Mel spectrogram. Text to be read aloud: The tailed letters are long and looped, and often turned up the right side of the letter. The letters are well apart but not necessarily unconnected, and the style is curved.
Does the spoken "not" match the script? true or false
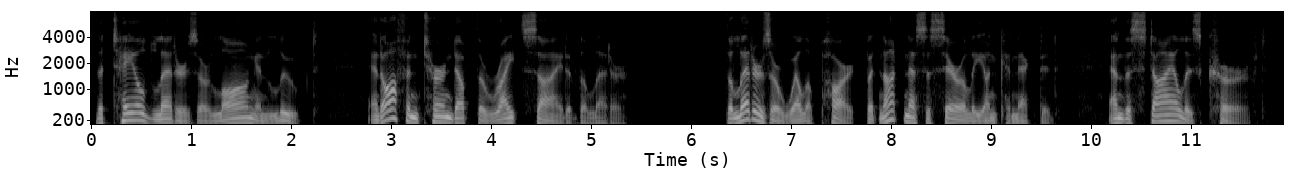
true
